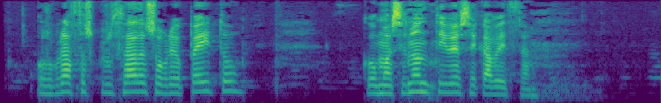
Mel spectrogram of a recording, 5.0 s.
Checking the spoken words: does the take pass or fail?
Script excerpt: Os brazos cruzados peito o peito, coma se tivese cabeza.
fail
